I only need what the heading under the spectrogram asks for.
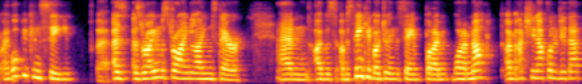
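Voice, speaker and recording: A woman with an Irish accent presents a live market webinar, chatting through each screen step by step. Her mid-range voice sounds pushed and bright, and the audio is dull and lo-fi.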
